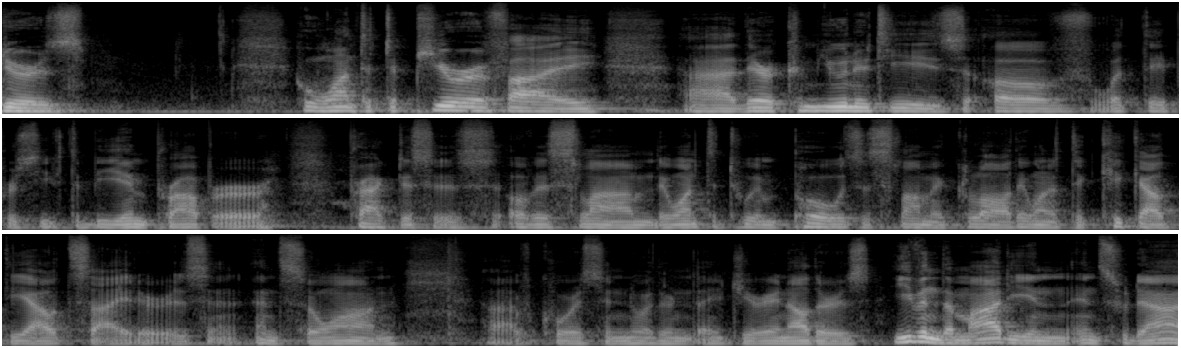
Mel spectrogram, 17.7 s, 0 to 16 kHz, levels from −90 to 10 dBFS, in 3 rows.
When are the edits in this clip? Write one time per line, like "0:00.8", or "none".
0:08.4
0:14.3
